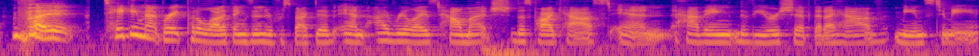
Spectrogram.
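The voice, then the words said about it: Peppy, energetic voice. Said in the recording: “now I sound like a lot peppier, which is normal”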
